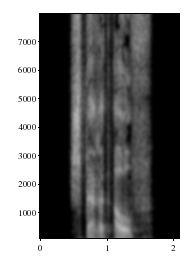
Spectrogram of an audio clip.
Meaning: second-person plural subjunctive I of aufsperren
- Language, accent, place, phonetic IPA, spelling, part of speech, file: German, Germany, Berlin, [ˌʃpɛʁət ˈaʊ̯f], sperret auf, verb, De-sperret auf.ogg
